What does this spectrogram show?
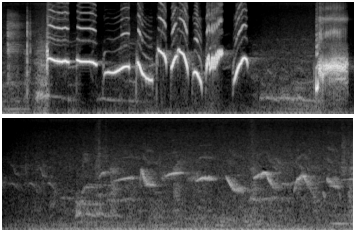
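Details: Multi-voiced white-rumped shama song used for training and stimulating singing: loud, looping whistled notes and a harsh squawk, followed by a quieter series of short, sliding whistles in the background.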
